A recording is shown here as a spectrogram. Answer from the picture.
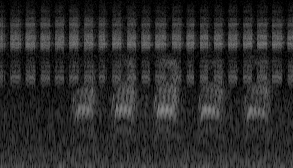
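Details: Cicadas at Larnaca's municipal park keep up a high, pulsed buzzing while a lower, harsh call repeats five times, roughly every two-thirds of a second, over the chorus.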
